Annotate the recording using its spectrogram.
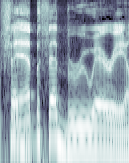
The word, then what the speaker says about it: February: February. I'll even pronounce the R there for you.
